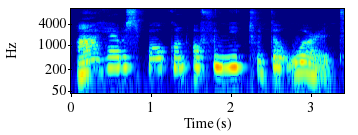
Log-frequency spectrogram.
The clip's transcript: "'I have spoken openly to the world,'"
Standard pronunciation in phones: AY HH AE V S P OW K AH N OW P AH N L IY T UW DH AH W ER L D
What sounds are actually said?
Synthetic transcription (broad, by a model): AY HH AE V S P OW K AH N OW F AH N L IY T UW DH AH W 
